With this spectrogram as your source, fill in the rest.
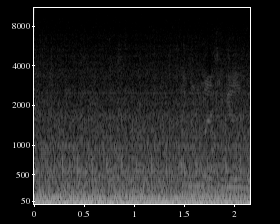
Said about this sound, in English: And this is us taxiing off of the runway.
